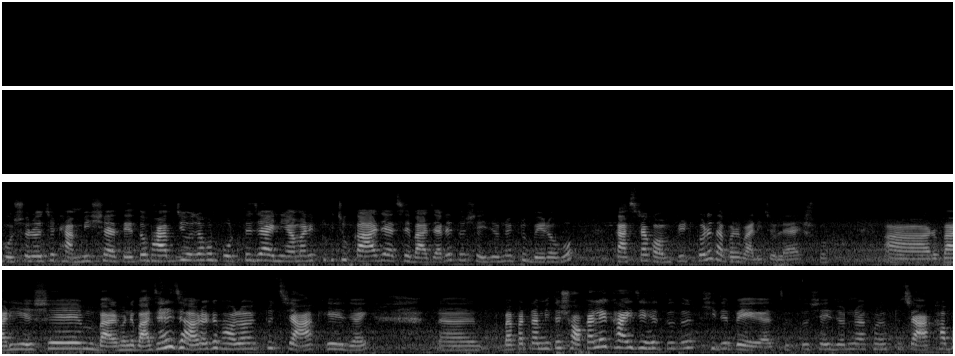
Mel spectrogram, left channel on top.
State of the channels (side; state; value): left; silent; digital silence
